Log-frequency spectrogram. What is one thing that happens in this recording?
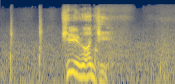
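A young man calls out loudly.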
